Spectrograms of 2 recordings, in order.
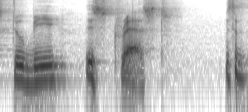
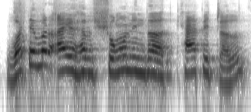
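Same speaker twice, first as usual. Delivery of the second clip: ordinary delivery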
